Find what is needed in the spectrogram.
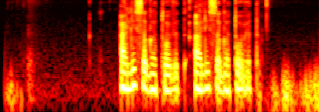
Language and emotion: Russian, neutral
